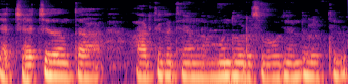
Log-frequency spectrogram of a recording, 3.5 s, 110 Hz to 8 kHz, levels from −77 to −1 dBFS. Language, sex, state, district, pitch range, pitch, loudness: Kannada, male, Karnataka, Dharwad, 160-170 Hz, 165 Hz, -16 LUFS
